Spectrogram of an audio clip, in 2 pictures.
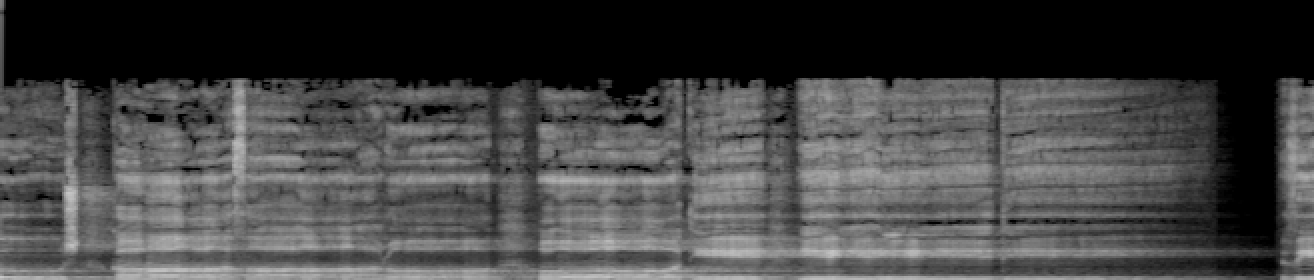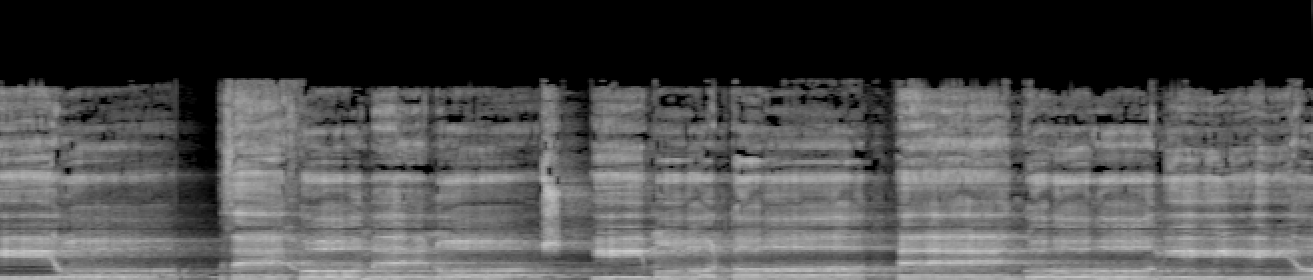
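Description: Greek Orthodox Byzantine chant: a male cantor sings long, drawn-out melismatic phrases in Greek over a steady low held drone (the ison). About halfway through the singing breaks off briefly for a breath, then resumes.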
